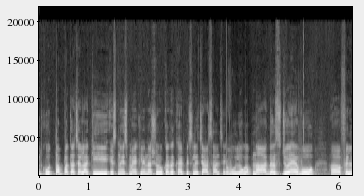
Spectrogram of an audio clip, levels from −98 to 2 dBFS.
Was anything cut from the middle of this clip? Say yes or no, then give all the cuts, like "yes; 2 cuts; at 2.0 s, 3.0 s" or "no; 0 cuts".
yes; 1 cut; at 3.8 s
